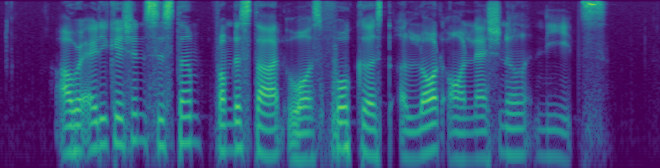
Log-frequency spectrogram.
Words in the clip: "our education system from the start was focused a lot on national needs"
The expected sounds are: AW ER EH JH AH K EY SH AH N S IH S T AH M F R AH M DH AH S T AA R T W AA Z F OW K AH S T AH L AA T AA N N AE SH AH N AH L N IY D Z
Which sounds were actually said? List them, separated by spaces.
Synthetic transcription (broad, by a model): AW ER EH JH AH K EY SH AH N S IH S T AH M F R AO M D AH S T AA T W AA S F OW K AH S T AH L AA T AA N N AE SH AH N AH L N IY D S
